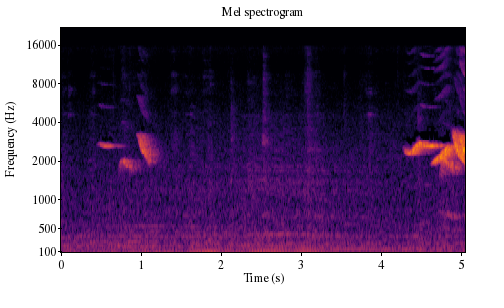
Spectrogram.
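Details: Green-winged saltator giving a short whistled fragment, then a quiet pause with low rumble, before a loud slurred whistle begins another phrase at the end.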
